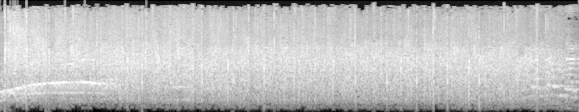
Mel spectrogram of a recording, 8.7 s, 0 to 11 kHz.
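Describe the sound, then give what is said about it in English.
Loud, sustained applause from an audience clapping for the grace of God, a dense steady wash of many hands clapping that holds its level for the full stretch, with a brief faint vocal sound early on. “that clap is for the grace of God that has done for me the same thing that it has done for you, is doing for you on a 24-hour basis, breath by breath, if you so allow it.”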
